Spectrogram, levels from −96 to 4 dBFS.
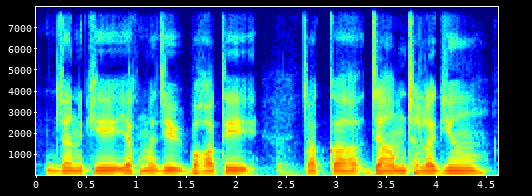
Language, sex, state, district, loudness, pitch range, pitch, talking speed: Kumaoni, male, Uttarakhand, Tehri Garhwal, -17 LUFS, 115-120 Hz, 115 Hz, 140 wpm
